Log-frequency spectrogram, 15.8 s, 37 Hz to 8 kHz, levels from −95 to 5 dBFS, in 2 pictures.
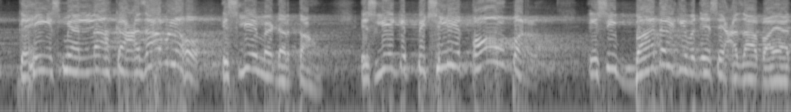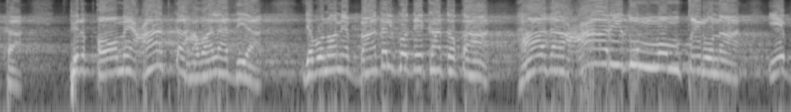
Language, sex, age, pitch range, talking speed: Urdu, female, 50-69, 250-335 Hz, 170 wpm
